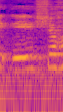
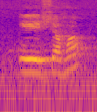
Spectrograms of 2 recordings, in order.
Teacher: इन विसर्गों का जो उच्चारण होता है वो ह ध्वनि से होता है।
